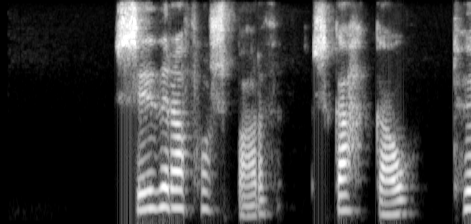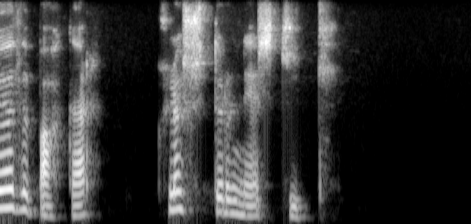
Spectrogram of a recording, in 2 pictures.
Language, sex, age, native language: Icelandic, female, 40-49, Icelandic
